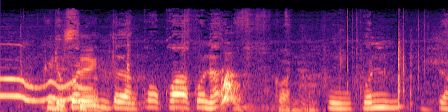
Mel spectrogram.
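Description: A long, high held call that wavers and falls away a fraction of a second in, then voices talking back and forth.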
